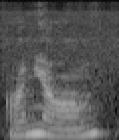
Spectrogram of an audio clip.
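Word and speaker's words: 안녕: and this language is Korean and his pram pronounced Anyang I always enjoy the different hellos that you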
